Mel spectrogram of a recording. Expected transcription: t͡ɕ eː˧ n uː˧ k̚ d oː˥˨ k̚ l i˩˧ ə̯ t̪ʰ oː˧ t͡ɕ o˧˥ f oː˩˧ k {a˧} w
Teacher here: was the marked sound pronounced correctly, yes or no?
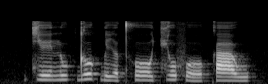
yes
